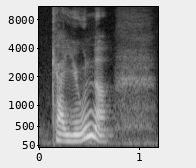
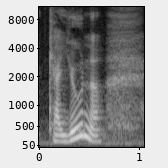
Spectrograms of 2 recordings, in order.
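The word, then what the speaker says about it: 开云: ou King en chinois va se prononcer cayun donc notre marque au nom en Chine s'appelle kering kayun et pour ceux qui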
